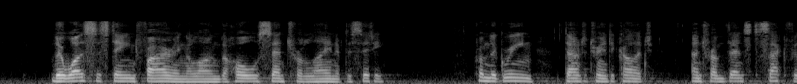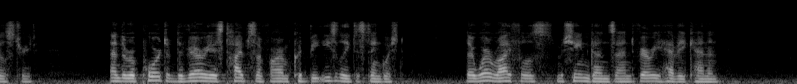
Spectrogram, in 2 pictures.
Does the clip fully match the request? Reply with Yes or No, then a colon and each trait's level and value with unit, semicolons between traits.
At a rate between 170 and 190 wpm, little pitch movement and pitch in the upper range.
No: average, 175 wpm; narrow, 1.8 semitones; medium, 140 Hz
